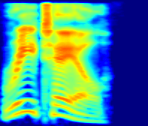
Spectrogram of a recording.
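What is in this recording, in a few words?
"retail", English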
